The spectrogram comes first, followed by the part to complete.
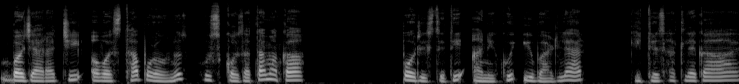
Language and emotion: Goan Konkani, fearful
